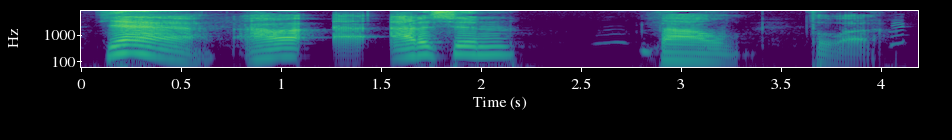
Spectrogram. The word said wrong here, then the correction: Vavola: Vavola. – Vavola. – Yeah. – Said it right.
